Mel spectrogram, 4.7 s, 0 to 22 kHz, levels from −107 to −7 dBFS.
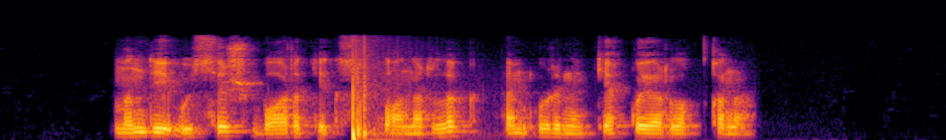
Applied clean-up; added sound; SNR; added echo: none; Fireworks; 6 dB; none.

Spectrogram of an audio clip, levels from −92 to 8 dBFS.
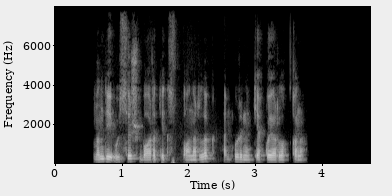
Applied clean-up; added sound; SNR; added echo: neural mask model DeepFilterNet 3.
